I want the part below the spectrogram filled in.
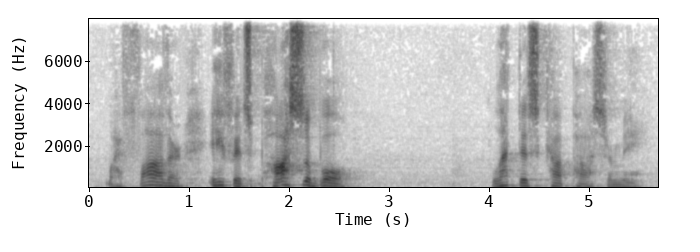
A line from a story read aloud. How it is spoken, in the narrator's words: his Son pouring out his soul and pleading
